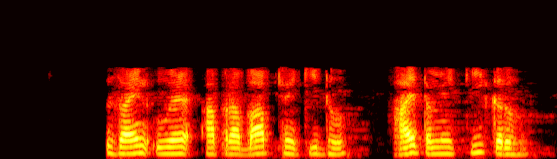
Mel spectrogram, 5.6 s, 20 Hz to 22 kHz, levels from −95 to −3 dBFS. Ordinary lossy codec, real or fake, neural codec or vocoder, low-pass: AAC, 16 kbps; real; none; 7.2 kHz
